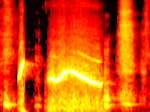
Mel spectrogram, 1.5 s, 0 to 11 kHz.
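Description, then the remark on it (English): A person whistles an imitation of R2-D2's droid beeps: a short high chirp, then a longer warbling tone that rises and falls, followed by a brief breathy burst. “Reminded what R2-D2 sounds and you admit defeat.”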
